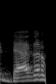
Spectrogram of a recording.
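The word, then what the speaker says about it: dagger: Spelling का तो पता नहीं, बट बोलते तो ऐसे ही है, डैगर।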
